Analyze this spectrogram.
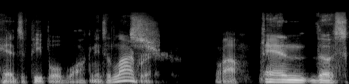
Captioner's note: blows out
